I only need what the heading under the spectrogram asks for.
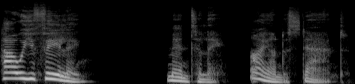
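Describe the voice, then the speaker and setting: A woman playing a composed, dutiful lieutenant to a crime boss in a video game, speaking in a measured, formal, businesslike way. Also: sits low, huge pitch swings, creaky, slightly rough, heavily acted. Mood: businesslike, firm. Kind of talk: video game character voice acting.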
